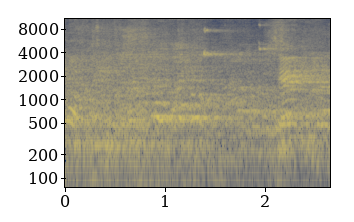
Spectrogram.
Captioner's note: none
